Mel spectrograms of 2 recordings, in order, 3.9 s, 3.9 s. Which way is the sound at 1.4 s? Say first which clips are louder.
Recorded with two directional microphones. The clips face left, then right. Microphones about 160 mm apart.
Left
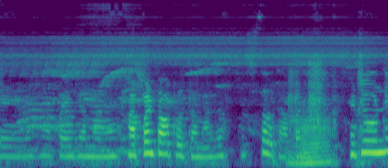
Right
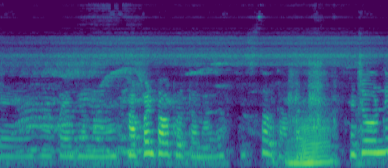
Left 1 dB; 15° left (ahead or behind).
